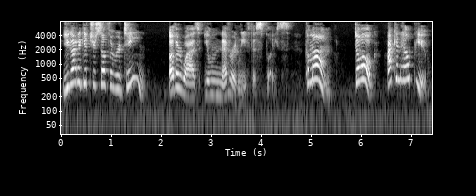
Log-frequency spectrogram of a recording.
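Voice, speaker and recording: A woman's voice: very high voice, wildly swooping pitch, measured pace, a little mellow, a little hiss or hum, pitched above the performer's own voice, heavily acted. A woman voicing a big, old, motherly female dog with a folksy, coaxing manner in a children's story. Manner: folksy, addresses others with pet names. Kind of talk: children's audiobook character voice.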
